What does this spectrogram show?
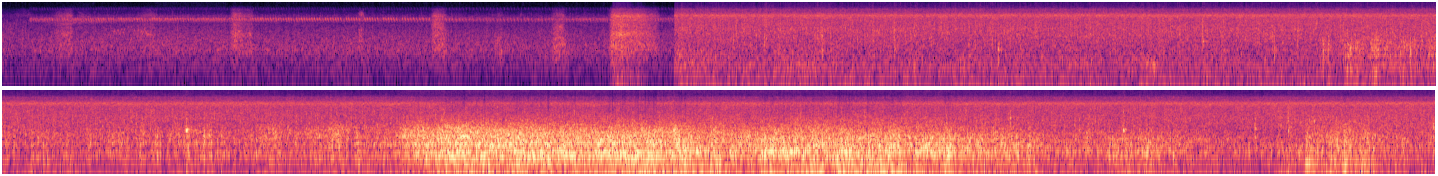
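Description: Steady rain picked up by a trail camera's microphone, an even hiss that swells louder for several seconds past the middle. It begins with a quieter stretch holding a faint steady high tone, which cuts off abruptly about six seconds in.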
